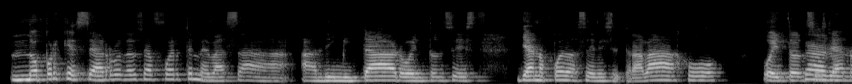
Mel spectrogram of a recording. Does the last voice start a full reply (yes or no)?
no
